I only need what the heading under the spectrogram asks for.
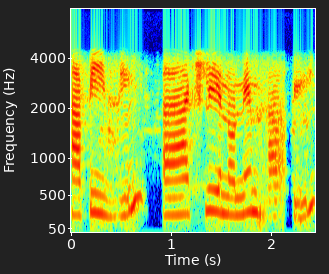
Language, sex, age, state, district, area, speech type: Tamil, female, 30-45, Tamil Nadu, Viluppuram, rural, conversation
